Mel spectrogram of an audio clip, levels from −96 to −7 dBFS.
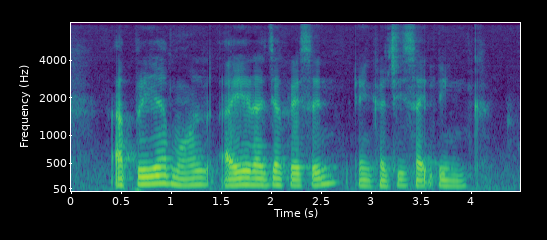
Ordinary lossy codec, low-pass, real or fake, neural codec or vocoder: none; none; fake; codec, 16 kHz, 16 kbps, FreqCodec, smaller model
